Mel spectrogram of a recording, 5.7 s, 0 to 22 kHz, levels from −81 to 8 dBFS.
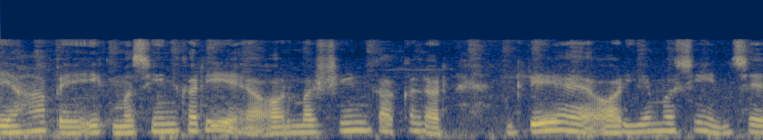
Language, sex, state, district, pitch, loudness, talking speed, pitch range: Hindi, male, Bihar, West Champaran, 165 Hz, -17 LUFS, 165 wpm, 150-185 Hz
